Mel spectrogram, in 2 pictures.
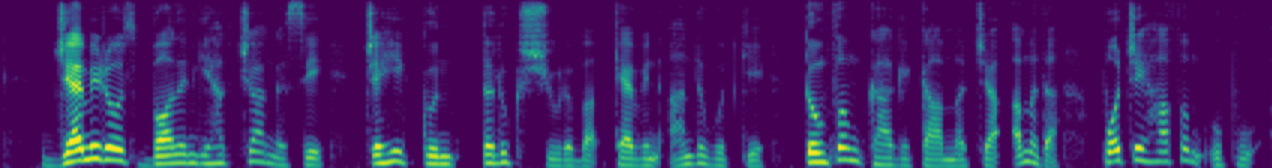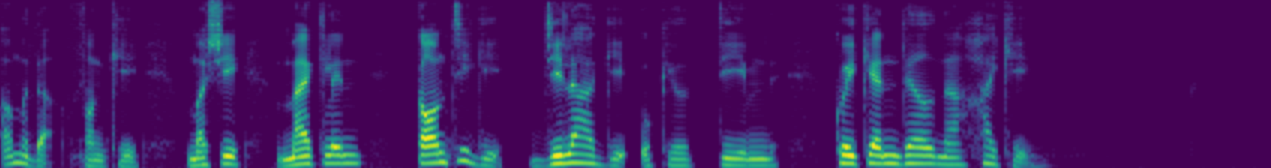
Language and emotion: Manipuri, neutral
